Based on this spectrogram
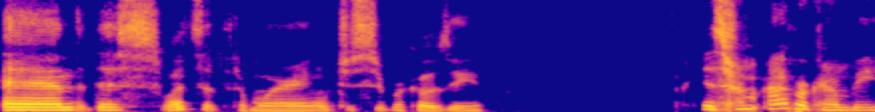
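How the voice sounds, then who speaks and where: In an American accent, a woman speaks at a very fast pace with a dark, mellow tone, a fairly high pitch and ordinary pitch variation, in a dry, close sound with no echo. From Florida. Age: 20s. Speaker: book content creator. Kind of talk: casual chat. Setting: at home, indoors.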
